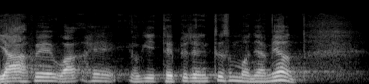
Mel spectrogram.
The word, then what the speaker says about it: 야훼: 마틴 루터가 번역했는데 독일 사람들은 야훼 발음이 안 돼요.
